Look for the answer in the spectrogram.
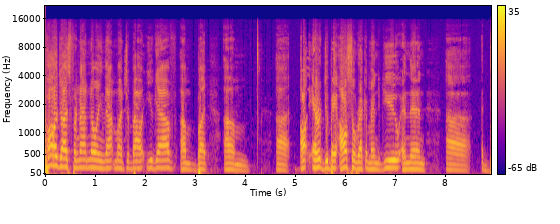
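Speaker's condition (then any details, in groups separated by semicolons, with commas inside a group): No condition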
